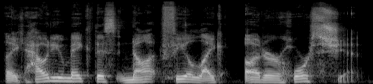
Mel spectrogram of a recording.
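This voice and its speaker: A man's voice: fairly low pitch, lively intonation, measured pace. A man co-hosting a podcast in casual chat, blunt and profane, riffing with lots of energy. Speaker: podcast co-host.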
